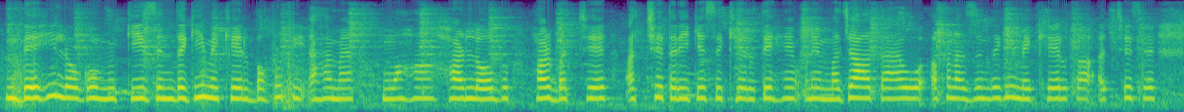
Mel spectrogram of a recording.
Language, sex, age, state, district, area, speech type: Urdu, female, 18-30, Bihar, Supaul, rural, spontaneous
